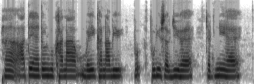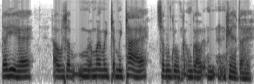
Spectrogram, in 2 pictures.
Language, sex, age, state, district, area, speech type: Hindi, female, 60+, Uttar Pradesh, Ghazipur, rural, spontaneous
